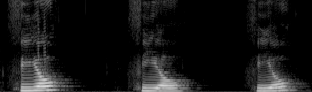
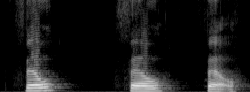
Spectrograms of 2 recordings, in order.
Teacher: making that long e nice and long and tense and then by thinking about making that short I short and a little more relaxed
